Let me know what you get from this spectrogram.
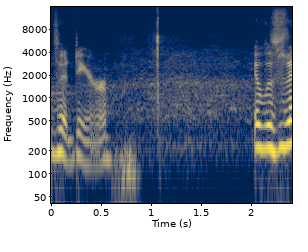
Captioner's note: laughter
